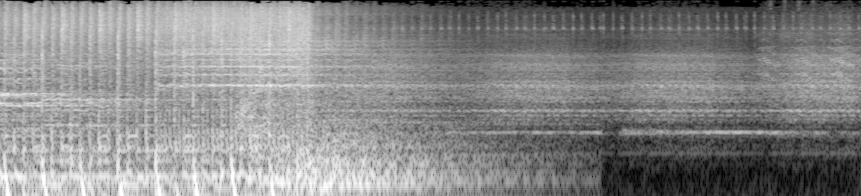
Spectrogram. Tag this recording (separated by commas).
Music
